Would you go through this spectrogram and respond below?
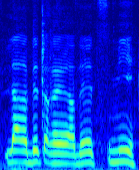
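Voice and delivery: rising call up to a goal; excited sports commentary. Real, not acted. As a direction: build to the goal, then cry out. Live play-by-play to the goal.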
